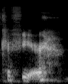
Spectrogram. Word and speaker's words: kefir: again or milk kefir some people say I often say just it's properly pronounced kefir I feel weird saying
